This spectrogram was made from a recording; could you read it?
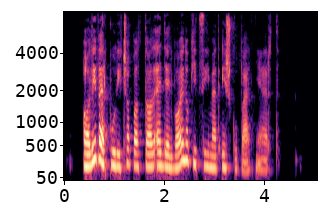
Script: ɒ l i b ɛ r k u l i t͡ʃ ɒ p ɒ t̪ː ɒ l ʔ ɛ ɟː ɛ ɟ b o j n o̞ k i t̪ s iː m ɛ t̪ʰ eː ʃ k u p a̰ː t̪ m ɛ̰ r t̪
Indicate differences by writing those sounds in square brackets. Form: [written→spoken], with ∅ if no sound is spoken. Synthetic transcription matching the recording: ɒ l i [b→v] ɛ r [k→p] u l i t͡ʃ ɒ p ɒ t̪ː ɒ l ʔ ɛ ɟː ɛ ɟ b [o→ɒ] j n o̞ k i t̪ s iː m ɛ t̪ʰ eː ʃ k u p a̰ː t̪ [m→ɲ] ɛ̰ r t̪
